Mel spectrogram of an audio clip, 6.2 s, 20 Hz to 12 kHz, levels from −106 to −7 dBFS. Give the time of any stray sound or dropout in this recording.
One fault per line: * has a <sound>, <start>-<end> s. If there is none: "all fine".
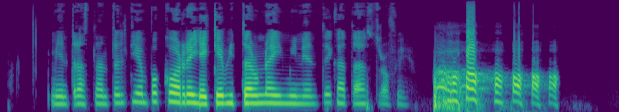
* has a laugh, 4.3-5.6 s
